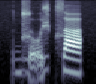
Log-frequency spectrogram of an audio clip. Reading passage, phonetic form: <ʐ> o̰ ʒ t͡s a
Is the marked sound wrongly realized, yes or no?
yes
